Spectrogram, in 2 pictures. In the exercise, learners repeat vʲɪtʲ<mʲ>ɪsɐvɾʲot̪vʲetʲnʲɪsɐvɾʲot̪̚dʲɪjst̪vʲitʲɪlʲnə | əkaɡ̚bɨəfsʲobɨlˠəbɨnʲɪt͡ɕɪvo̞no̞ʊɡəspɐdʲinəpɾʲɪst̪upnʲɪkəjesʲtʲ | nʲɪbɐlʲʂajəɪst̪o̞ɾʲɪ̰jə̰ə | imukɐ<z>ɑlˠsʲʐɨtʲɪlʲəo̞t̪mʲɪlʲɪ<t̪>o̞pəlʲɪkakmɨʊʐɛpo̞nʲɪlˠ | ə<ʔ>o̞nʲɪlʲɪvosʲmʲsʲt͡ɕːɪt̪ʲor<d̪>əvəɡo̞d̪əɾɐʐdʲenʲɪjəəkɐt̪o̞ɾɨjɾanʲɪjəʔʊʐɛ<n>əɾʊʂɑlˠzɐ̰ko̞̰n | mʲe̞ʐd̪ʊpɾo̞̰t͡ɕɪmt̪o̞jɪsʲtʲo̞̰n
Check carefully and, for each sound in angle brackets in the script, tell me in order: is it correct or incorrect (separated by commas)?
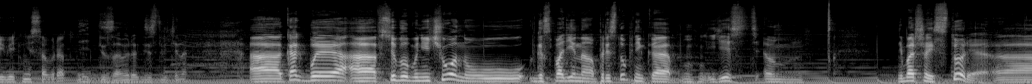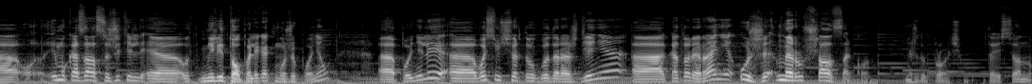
incorrect, correct, correct, incorrect, incorrect, correct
